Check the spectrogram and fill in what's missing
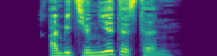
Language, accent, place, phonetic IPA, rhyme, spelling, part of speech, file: German, Germany, Berlin, [ambit͡si̯oˈniːɐ̯təstn̩], -iːɐ̯təstn̩, ambitioniertesten, adjective, De-ambitioniertesten.ogg
- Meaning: 1. superlative degree of ambitioniert 2. inflection of ambitioniert: strong genitive masculine/neuter singular superlative degree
